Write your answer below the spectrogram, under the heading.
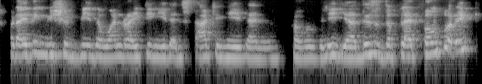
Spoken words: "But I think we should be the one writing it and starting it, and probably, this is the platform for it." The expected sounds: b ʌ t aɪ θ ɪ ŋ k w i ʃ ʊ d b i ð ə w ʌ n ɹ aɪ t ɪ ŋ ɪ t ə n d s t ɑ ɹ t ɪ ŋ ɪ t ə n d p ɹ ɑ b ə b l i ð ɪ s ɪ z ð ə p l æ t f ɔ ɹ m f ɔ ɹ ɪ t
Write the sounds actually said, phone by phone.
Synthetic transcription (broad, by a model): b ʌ t aɪ t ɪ ŋ k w i ʃ ʊ d b i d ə w ʌ n ɹ aɪ t ɪ ŋ ɪ t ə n s t ɑ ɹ t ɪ ŋ ɪ t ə n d p ɹ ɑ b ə b l i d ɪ s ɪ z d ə p l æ t f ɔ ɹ m f ɔ ɹ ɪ t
